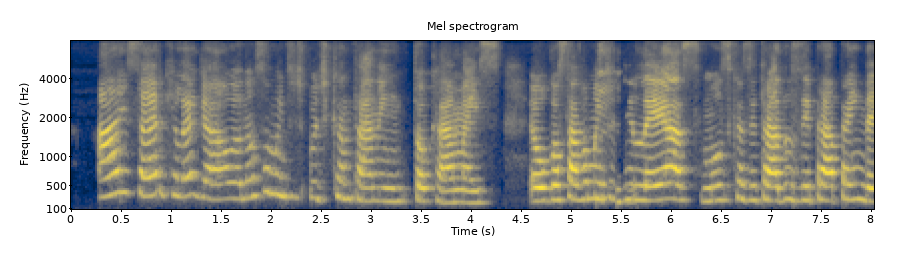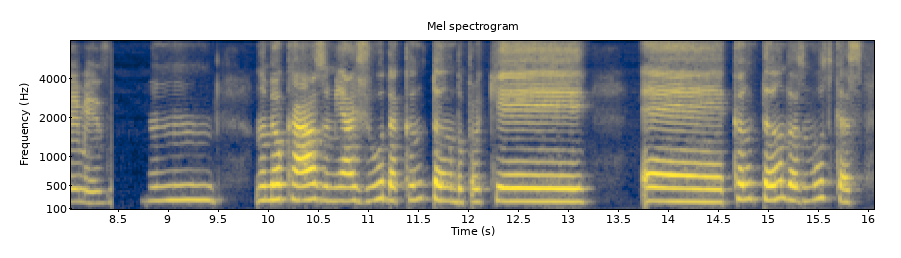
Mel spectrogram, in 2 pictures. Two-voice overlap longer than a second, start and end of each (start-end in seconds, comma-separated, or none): none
